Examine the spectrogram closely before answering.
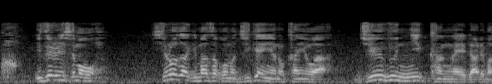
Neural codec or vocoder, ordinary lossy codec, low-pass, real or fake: none; none; 7.2 kHz; real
